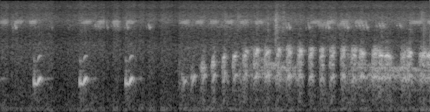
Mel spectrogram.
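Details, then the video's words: Trapping lure of a white-breasted waterhen: three spaced upswept notes, then a rapid, rising chattering run of harsh, stuttering notes that grows louder. "MIKAT BURUNG RUAK RUAK RAWA PALING MUDAH DATANG YANG"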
